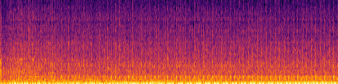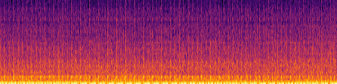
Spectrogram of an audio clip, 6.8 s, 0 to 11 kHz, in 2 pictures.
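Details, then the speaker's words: 1934 Ford chassis with 1960s Buick Nailhead V8, first run in about 40 years, fuel poured in because the accelerator pump isn't working: loud, fast open-exhaust bark at about 220 pulses a minute, steady and even once caught. Normal running, open exhaust. "now let's see what happens slingshot engage well she runs you better open some doors though"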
